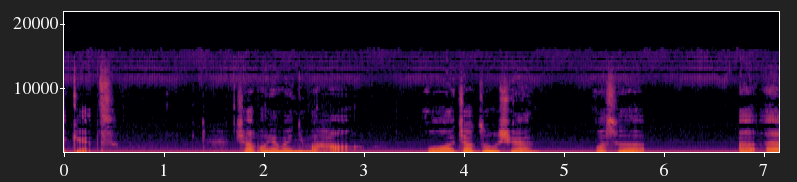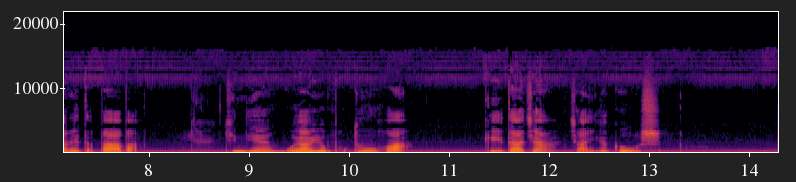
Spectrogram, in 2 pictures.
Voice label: Intro Mandarin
